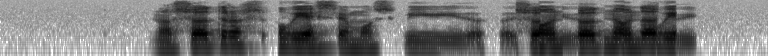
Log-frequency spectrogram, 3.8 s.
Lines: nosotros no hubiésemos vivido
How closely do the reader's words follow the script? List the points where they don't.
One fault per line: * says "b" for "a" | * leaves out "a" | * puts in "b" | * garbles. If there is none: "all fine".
* leaves out "no"
* garbles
